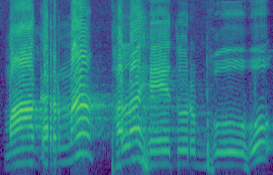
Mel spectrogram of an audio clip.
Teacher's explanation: ఉకారాంతంతో ఎండ్ అయినప్పుడు హూ అని చదవాలి దాన్ని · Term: విసర్గ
